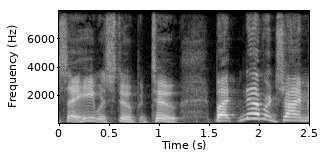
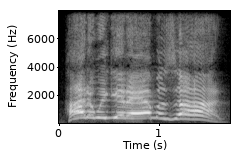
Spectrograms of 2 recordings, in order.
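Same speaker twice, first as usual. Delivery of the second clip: high, helpless holler; yelling through house; 10 semitones higher than usual. Acted. Husband asking where the game is, yelling through house. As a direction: shout the question across the house, acted out. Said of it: "Here's what you're gonna hear in my house".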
